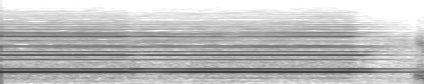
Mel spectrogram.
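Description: Violin double stop: two notes bowed together and held steadily, with the lower note, played with the third finger, raised slightly so the pair sounds in tune in just intonation. The chord stops shortly before the end.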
